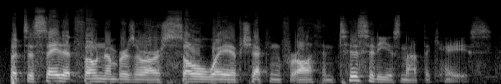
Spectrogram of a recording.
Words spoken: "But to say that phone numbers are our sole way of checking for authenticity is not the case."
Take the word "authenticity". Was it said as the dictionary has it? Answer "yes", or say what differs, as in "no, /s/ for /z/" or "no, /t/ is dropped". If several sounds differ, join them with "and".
yes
